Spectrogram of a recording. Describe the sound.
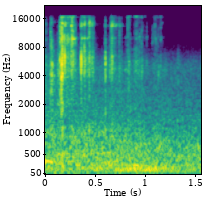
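Coins dropped onto a counter as small change, a brief cluster of bright metallic clinks at the start that fades into a quiet ring.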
